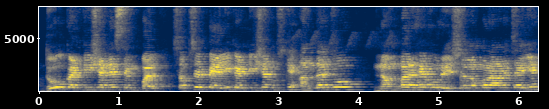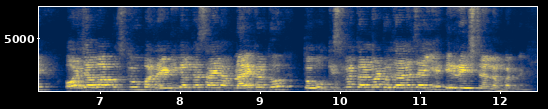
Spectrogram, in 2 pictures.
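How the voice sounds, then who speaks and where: A man's voice: extremely high pitch, normal speed, a bit bright. A male math teacher giving a classroom lecture, asking questions and answering them himself. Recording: echoey room, far from mic.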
